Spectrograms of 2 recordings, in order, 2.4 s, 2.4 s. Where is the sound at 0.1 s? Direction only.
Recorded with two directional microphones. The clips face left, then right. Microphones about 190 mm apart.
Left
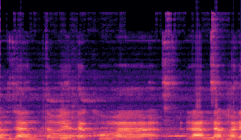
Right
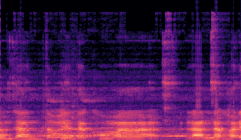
Centre (ahead or behind).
